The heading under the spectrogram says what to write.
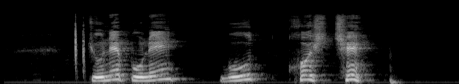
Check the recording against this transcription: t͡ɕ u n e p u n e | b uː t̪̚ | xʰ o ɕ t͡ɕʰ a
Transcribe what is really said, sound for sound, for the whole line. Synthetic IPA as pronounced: t͡ɕ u n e p u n e | b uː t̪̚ | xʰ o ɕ t͡ɕʰ e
